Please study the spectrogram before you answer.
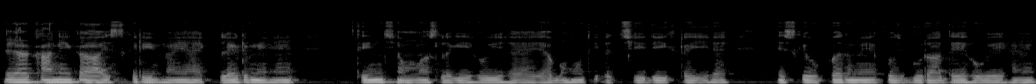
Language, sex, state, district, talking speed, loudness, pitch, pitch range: Hindi, male, Chhattisgarh, Korba, 170 wpm, -31 LUFS, 100 Hz, 95-100 Hz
